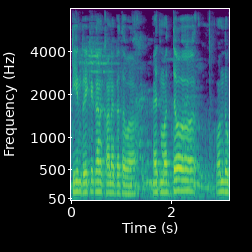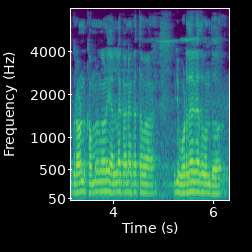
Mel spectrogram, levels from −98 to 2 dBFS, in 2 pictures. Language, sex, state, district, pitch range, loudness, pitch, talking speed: Kannada, male, Karnataka, Raichur, 140-155 Hz, -16 LUFS, 150 Hz, 150 wpm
